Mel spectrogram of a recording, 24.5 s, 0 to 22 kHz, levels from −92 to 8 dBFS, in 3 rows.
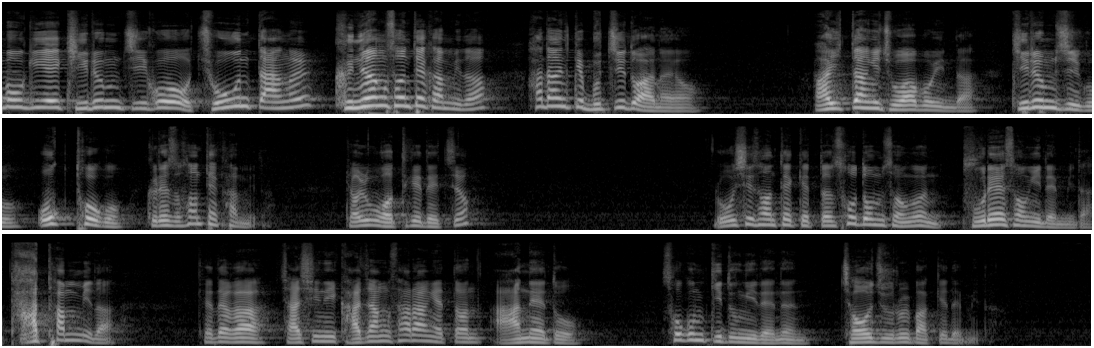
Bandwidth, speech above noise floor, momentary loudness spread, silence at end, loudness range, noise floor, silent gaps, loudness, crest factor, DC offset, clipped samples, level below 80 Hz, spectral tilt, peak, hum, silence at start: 16 kHz; 44 dB; 14 LU; 0.85 s; 10 LU; -72 dBFS; none; -29 LUFS; 22 dB; under 0.1%; under 0.1%; -62 dBFS; -5 dB/octave; -8 dBFS; none; 0 s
